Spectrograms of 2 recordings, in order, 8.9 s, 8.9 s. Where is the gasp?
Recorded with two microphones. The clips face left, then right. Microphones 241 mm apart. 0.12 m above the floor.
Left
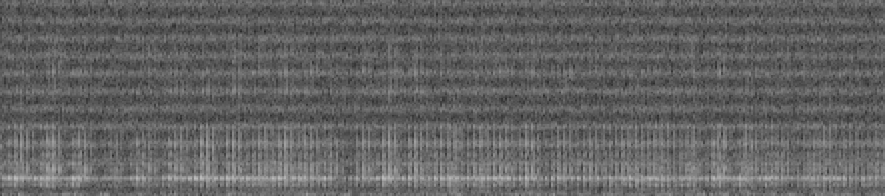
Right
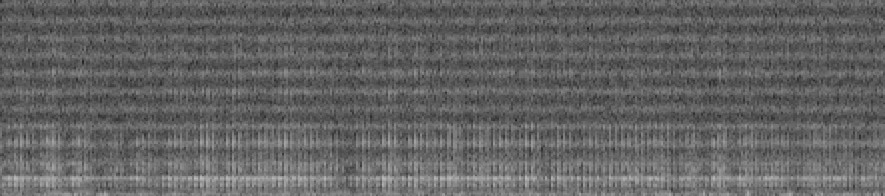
I don't hear a gasp.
